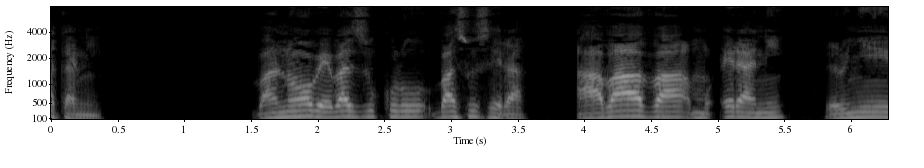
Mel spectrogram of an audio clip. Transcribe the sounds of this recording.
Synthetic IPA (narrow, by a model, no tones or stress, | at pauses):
kani | βano̞βeβazukuluβasus̬eɾaː | βaːvamuʔeɾani | ɾeluɲi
